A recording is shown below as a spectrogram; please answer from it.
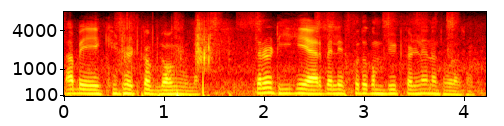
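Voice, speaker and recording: A man's voice: fairly high pitch, fairly even intonation, fast talker. A young man streaming a building game, chatting casually as he plays, counting blocks aloud and dropping English words into his talk. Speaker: gaming streamer. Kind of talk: casual gameplay commentary. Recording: noticeable background noise.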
